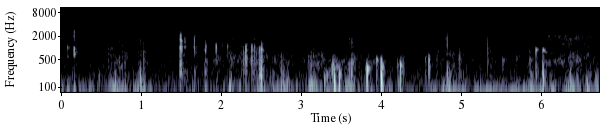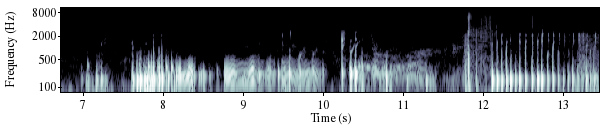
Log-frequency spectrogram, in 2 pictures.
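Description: Irregular gurgles build into long, deep rumbling and churning; ordinary stomach rumbling from an empty stomach.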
